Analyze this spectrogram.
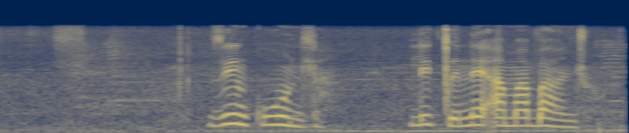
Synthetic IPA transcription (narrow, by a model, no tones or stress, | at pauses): ziːŋkʼund͡ɮʱa | liɡ͡ǀʱinɛʔamaɓaːnd͡ʒʱɔ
